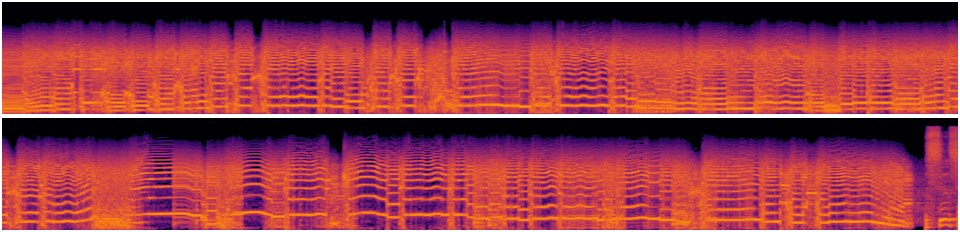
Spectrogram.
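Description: An electric guitar with humbucker pickups plays a lead line through a TC Electronic Grand Magnus budget distortion pedal, a loud, saturated high-gain tone of sustained and bending notes with no talking.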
